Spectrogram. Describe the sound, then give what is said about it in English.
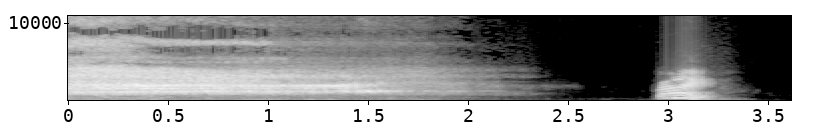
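Someone breathes through the mouth in a rasping, masked-villain style during a calming breathing exercise: one long, loud, forceful exhale that slowly fades, then silence and one short, sharp breath sound. “this one's going to be through the mouth this time. Darth Vader. Inhale. Exhale.”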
